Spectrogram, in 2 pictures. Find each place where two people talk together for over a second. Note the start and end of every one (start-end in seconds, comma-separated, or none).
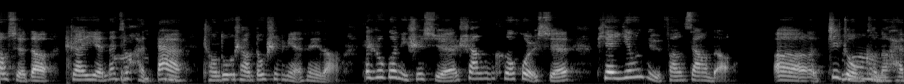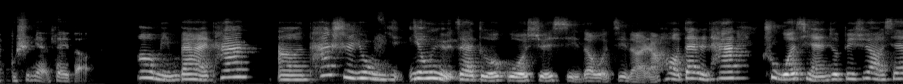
none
